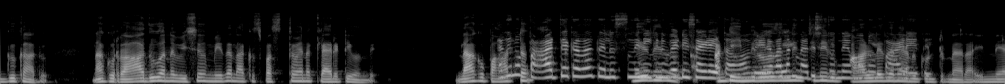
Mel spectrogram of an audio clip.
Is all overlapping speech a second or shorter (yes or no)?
no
